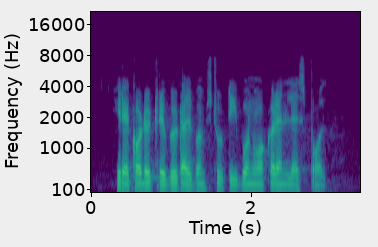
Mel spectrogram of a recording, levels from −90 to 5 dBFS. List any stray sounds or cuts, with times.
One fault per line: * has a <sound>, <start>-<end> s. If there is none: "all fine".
all fine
